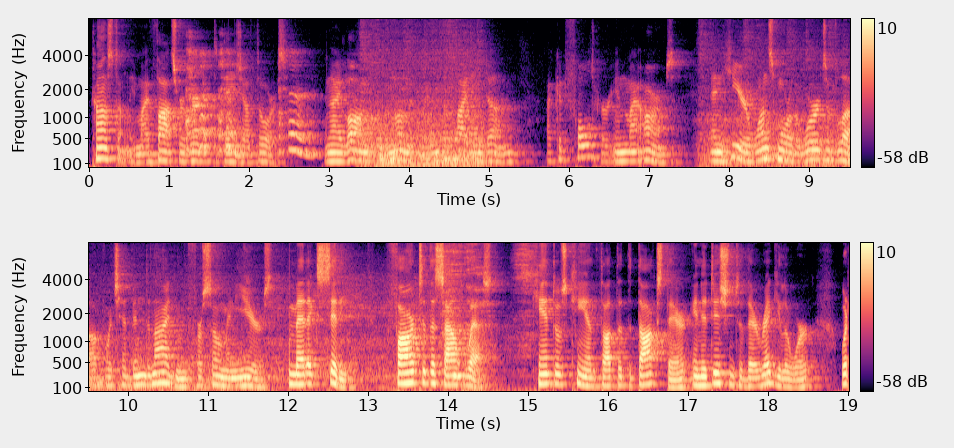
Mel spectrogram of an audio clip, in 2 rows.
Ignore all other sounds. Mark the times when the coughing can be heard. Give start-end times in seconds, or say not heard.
1.2-2.8, 13.9-15.2.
